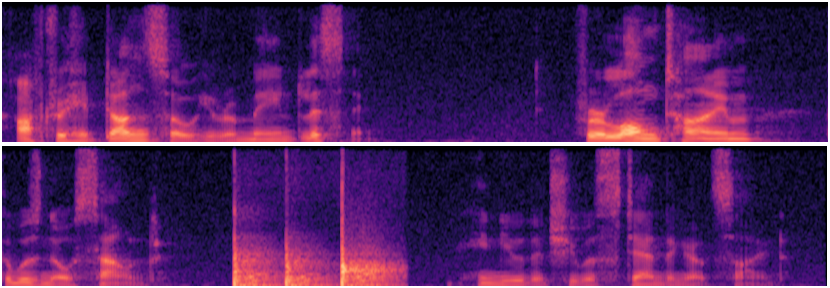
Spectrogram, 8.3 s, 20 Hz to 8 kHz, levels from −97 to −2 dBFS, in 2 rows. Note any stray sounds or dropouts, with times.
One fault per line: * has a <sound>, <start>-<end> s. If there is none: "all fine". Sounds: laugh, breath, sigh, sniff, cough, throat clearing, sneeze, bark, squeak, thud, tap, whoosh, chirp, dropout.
* has a thud, 5.3-6.2 s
